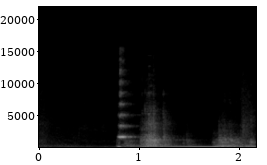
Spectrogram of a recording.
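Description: Heavy steel hatch being unlatched and opened: a sharp metallic clank with a brief ring just under a second in, then steady noise as the door swings open.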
